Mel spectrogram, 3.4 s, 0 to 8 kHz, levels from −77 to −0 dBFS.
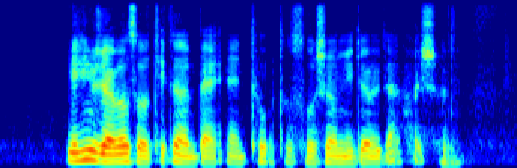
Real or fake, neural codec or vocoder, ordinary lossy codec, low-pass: fake; codec, 16 kHz, 1 kbps, FunCodec, trained on Chinese and English, 50 frames a second; none; 7.2 kHz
